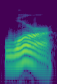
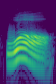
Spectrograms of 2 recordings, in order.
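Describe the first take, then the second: First: The word ends with an R sound. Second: The word ends on a plain vowel. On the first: "우리가 원하는 발음은 war, R 발음인데" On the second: "영국 발음은 끝에 있는 R 발음을 잘 발음을 안 해요"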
